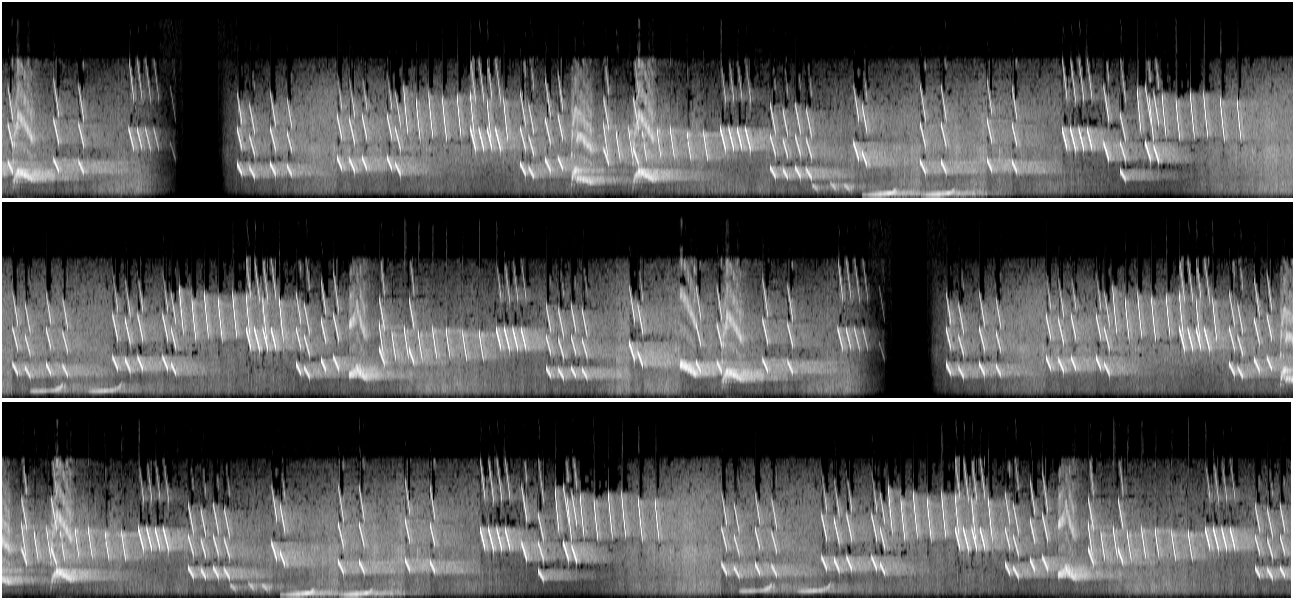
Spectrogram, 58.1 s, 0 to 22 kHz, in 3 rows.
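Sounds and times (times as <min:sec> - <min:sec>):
small birds chirping: 0:00.0 - 0:02.7, 0:03.5 - 0:18.8, 0:19.5 - 0:32.7, 0:33.5 - 0:48.7, 0:49.5 - 0:58.0
short rising whistles: 0:19.6 - 0:21.5, 0:42.4 - 0:45.2, 0:49.6 - 0:51.5.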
